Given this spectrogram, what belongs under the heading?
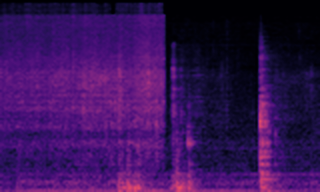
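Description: Spinach wilting in a hot pan, a soft steady sizzle with a few stirring scrapes and light clanks of utensil against the pan near the end.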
